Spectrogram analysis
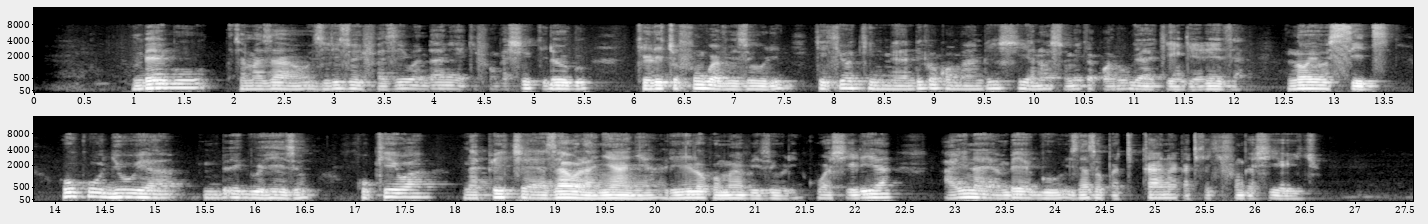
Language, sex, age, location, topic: Swahili, male, 25-35, Dar es Salaam, agriculture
